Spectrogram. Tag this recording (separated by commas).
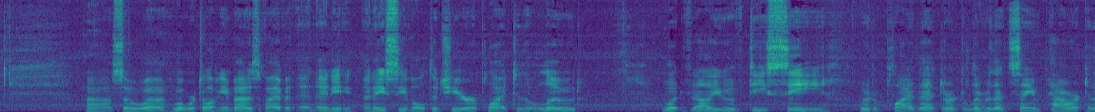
Speech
